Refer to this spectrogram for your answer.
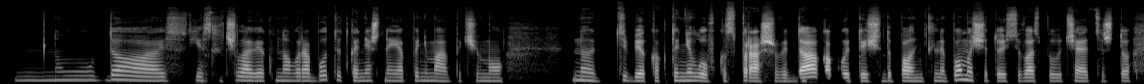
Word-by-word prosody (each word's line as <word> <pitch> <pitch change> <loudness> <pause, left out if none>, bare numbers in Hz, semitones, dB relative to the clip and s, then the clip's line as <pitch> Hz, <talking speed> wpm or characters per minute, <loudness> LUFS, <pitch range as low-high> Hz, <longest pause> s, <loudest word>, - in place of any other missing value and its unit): Ну 195 +2 -16
да, 195 -4 -3
ес 175 - -7
если 180 -2 -6
человек 180 -1 0
много 180 0 -8
работает, 180 +3 -6
конечно, 175 0 +2
я 165 -1 -4
понимаю, 170 -2 -7
почему, 165 +1 -3 0.7
ну, 190 -5 -7
тебе 170 -4 -1
как-то 165 +3 -7
неловко 180 -4 -5
спрашивать, 155 -1 +5
да, 170 +2 +8
о - - +1
какой-то 170 -1 -3
ещё 160 0 +5
дополнительной 160 -1 -4
помощи. 210 +2 +4
То - - -7
есть 160 - -1
у - - -13
вас 165 0 -1
получается, 155 0 -2
что, 155 +3 +3
175 Hz, 145 wpm, -22 LUFS, 160-185 Hz, 0.7 s, да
